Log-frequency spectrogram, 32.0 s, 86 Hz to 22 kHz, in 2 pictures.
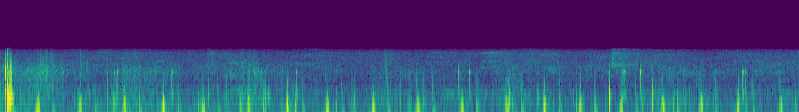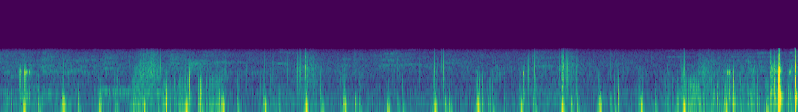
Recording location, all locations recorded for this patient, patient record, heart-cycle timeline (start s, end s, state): tricuspid valve (TV)
pulmonary valve (PV)+tricuspid valve (TV)+mitral valve (MV)
#Age: nan
#Sex: Female
#Height: nan
#Weight: nan
#Pregnancy status: True
#Murmur: Absent
#Murmur locations: nan
#Most audible location: nan
#Systolic murmur timing: nan
#Systolic murmur shape: nan
#Systolic murmur grading: nan
#Systolic murmur pitch: nan
#Systolic murmur quality: nan
#Diastolic murmur timing: nan
#Diastolic murmur shape: nan
#Diastolic murmur grading: nan
#Diastolic murmur pitch: nan
#Diastolic murmur quality: nan
#Outcome: Abnormal
#Campaign: 2014 screening campaign
0.00	4.02	unannotated
4.02	4.14	S1
4.14	4.34	systole
4.34	4.44	S2
4.44	4.94	diastole
4.94	5.06	S1
5.06	5.26	systole
5.26	5.34	S2
5.34	5.72	diastole
5.72	5.84	S1
5.84	6.04	systole
6.04	6.14	S2
6.14	6.50	diastole
6.50	6.62	S1
6.62	6.82	systole
6.82	6.92	S2
6.92	7.44	diastole
7.44	7.56	S1
7.56	7.74	systole
7.74	7.84	S2
7.84	8.32	diastole
8.32	8.44	S1
8.44	8.64	systole
8.64	8.74	S2
8.74	9.20	diastole
9.20	9.32	S1
9.32	9.52	systole
9.52	9.62	S2
9.62	10.10	diastole
10.10	10.24	S1
10.24	10.42	systole
10.42	10.52	S2
10.52	10.86	diastole
10.86	10.98	S1
10.98	11.18	systole
11.18	11.26	S2
11.26	11.56	diastole
11.56	11.68	S1
11.68	11.88	systole
11.88	11.98	S2
11.98	12.40	diastole
12.40	12.52	S1
12.52	12.72	systole
12.72	12.80	S2
12.80	13.22	diastole
13.22	13.34	S1
13.34	13.54	systole
13.54	13.64	S2
13.64	13.98	diastole
13.98	14.10	S1
14.10	14.30	systole
14.30	14.40	S2
14.40	14.72	diastole
14.72	14.84	S1
14.84	15.04	systole
15.04	15.14	S2
15.14	15.58	diastole
15.58	15.70	S1
15.70	15.88	systole
15.88	15.98	S2
15.98	16.42	diastole
16.42	16.56	S1
16.56	16.74	systole
16.74	16.84	S2
16.84	17.22	diastole
17.22	17.34	S1
17.34	17.52	systole
17.52	17.64	S2
17.64	17.96	diastole
17.96	18.06	S1
18.06	18.26	systole
18.26	18.36	S2
18.36	18.82	diastole
18.82	18.94	S1
18.94	19.16	systole
19.16	19.20	S2
19.20	19.66	diastole
19.66	19.80	S1
19.80	19.98	systole
19.98	20.08	S2
20.08	20.40	diastole
20.40	20.52	S1
20.52	20.72	systole
20.72	20.82	S2
20.82	21.24	diastole
21.24	21.36	S1
21.36	21.54	systole
21.54	21.64	S2
21.64	22.06	diastole
22.06	22.20	S1
22.20	22.40	systole
22.40	22.50	S2
22.50	22.84	diastole
22.84	22.96	S1
22.96	23.14	systole
23.14	23.24	S2
23.24	23.72	diastole
23.72	23.84	S1
23.84	24.02	systole
24.02	24.12	S2
24.12	24.64	diastole
24.64	24.76	S1
24.76	24.94	systole
24.94	25.04	S2
25.04	25.50	diastole
25.50	25.62	S1
25.62	25.82	systole
25.82	25.92	S2
25.92	26.38	diastole
26.38	26.50	S1
26.50	26.66	systole
26.66	26.76	S2
26.76	27.20	diastole
27.20	27.32	S1
27.32	27.52	systole
27.52	27.60	S2
27.60	27.96	diastole
27.96	28.06	S1
28.06	28.26	systole
28.26	28.36	S2
28.36	28.78	diastole
28.78	28.88	S1
28.88	29.06	systole
29.06	29.16	S2
29.16	29.62	diastole
29.62	31.95	unannotated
